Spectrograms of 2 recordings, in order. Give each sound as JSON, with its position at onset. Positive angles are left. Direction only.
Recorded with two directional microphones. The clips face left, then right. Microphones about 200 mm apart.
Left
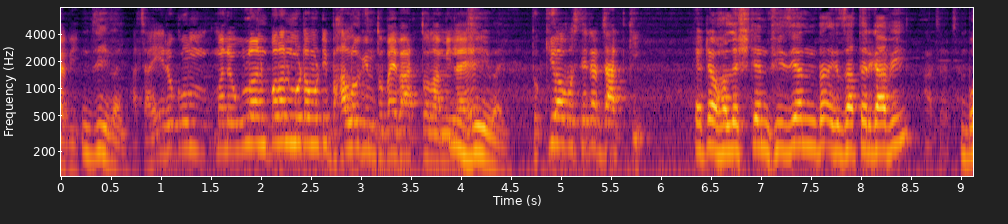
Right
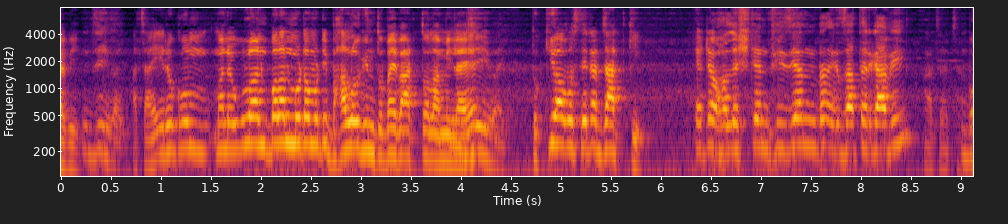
{"t": 0.2, "sound": "speech", "side_deg": 45}
{"t": 0.8, "sound": "a man's voice", "side_deg": -35}
{"t": 6.3, "sound": "speech", "side_deg": 50}
{"t": 7.1, "sound": "a man's voice", "side_deg": 30}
